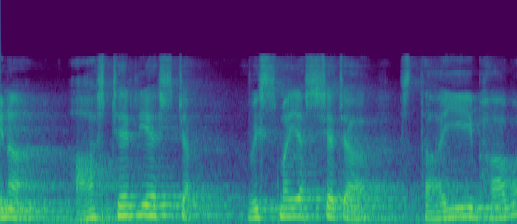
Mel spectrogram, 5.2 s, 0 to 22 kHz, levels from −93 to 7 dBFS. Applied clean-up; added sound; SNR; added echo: none; none; none; none.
